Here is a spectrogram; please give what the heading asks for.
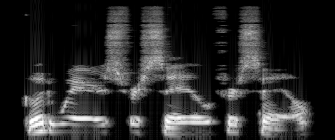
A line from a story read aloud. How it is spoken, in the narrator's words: called out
